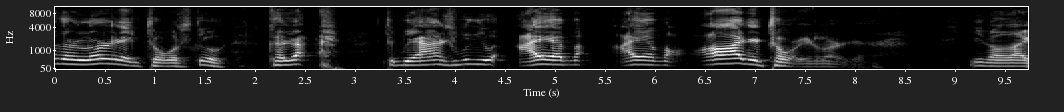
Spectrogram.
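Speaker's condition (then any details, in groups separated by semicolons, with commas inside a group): Cerebral palsy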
